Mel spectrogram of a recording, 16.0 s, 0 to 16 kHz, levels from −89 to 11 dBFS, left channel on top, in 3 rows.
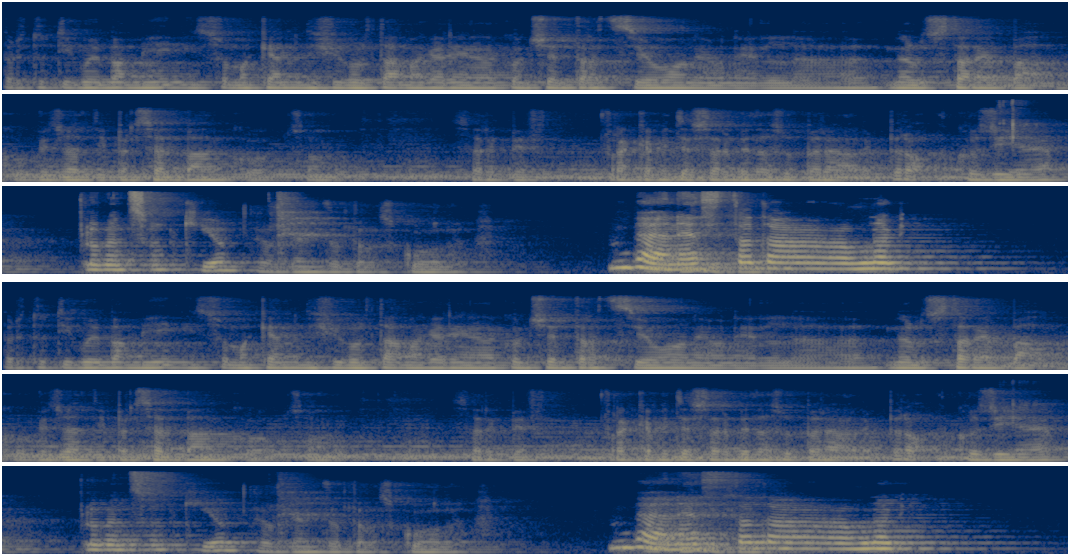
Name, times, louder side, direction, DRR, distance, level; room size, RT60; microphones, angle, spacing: voice 1, 0.0-7.0 7.6-8.1 8.3-10.6 11.9-13.1 13.9-14.5, equal, 5° right, 4 dB, 0.8 m, -34 dB
sound 1, 5.0-10.3, right 2 dB, 70° right, 0.8 m, -39 dB
voice 2, 11.1-12.2 13.7-15.2, left 3 dB, 65° left, 12 dB, 0.8 m, -26 dB
12.5 x 9.7 x 8.2 m, 1.2 s
head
